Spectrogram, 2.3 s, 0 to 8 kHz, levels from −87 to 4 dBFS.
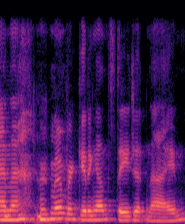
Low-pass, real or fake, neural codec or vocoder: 7.2 kHz; real; none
